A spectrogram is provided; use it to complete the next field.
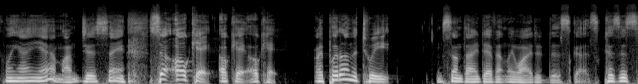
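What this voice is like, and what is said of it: Usual voice. Nothing is said of it.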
